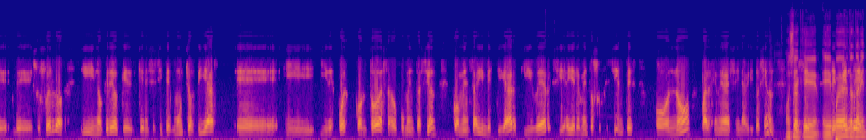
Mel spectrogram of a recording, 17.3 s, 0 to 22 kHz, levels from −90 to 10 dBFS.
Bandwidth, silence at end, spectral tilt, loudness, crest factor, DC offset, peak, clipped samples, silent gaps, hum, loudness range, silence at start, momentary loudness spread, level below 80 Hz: 13.5 kHz; 0 s; -5.5 dB/octave; -25 LUFS; 20 dB; under 0.1%; -4 dBFS; under 0.1%; none; none; 3 LU; 0 s; 13 LU; -44 dBFS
